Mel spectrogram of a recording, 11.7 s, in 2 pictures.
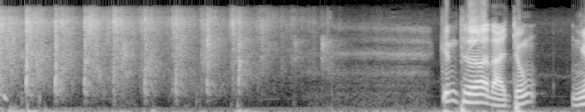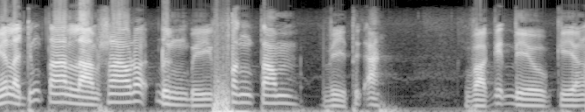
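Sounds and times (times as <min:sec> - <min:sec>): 
rhythmic audience clapping: 0:00.0 - 0:03.4
speech: 0:04.4 - 0:09.8, 0:10.5 - 0:11.6.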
